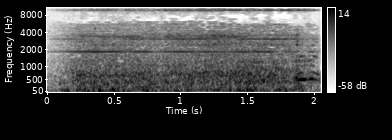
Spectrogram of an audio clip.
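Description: Steady drone of a small single-engine propeller plane flying low past.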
